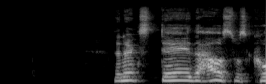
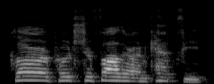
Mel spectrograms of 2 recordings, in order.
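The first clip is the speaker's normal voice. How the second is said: ordinary delivery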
